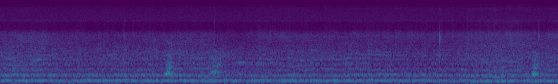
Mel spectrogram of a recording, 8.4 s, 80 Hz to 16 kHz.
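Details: Honey bees feeding at a 3D-printed tabletop feeder on a workbench in a Colorado garage during a warm January spell; a dense, steady buzzing drone of many wings with layered hums, occasional louder passes as individual bees fly close.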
